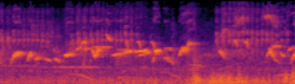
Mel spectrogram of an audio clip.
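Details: Contest white-rumped shama in strong wind, giving rapid bright whistles and chattering slurred notes among other singing birds, with heavy wind gusts buffeting the second half.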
